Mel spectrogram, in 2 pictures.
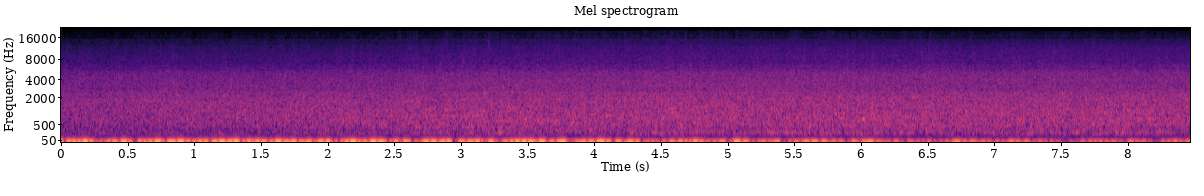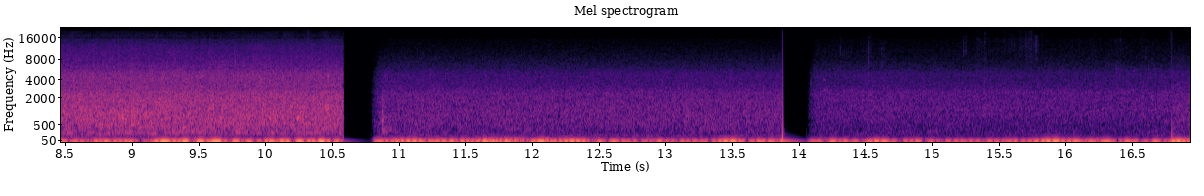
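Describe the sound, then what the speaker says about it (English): A river in Devon flows with a continuous broadband rush, fairly close and steady, then drops abruptly and continues more faintly. "it's right by the river."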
